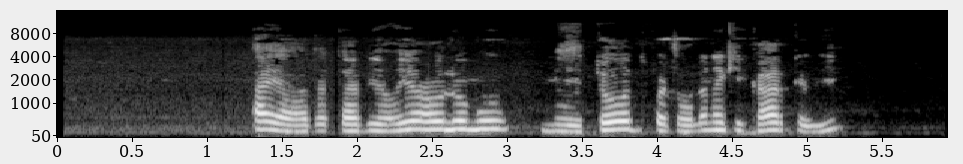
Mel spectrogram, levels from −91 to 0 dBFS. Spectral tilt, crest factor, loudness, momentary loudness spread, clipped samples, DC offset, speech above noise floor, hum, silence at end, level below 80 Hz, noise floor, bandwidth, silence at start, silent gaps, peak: -7 dB/octave; 14 dB; -14 LUFS; 11 LU; under 0.1%; under 0.1%; 54 dB; none; 0.75 s; -62 dBFS; -67 dBFS; 7.2 kHz; 1.3 s; none; 0 dBFS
